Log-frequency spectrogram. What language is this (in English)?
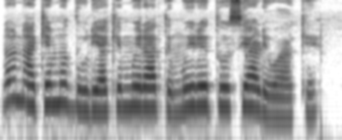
Kikuyu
